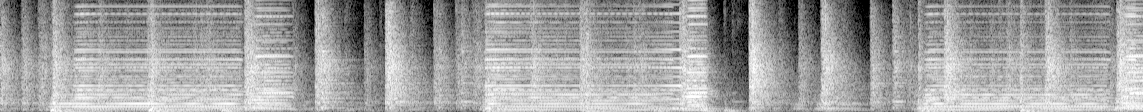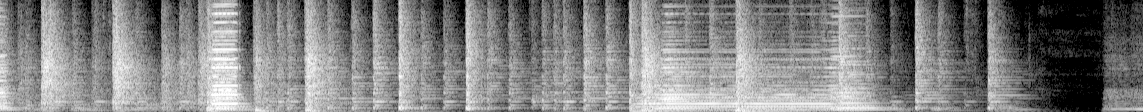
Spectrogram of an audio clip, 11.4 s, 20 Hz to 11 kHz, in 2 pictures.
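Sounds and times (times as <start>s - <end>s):
accordion: 0.3s - 6.1s, 6.7s - 7.0s, 8.9s - 10.3s.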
